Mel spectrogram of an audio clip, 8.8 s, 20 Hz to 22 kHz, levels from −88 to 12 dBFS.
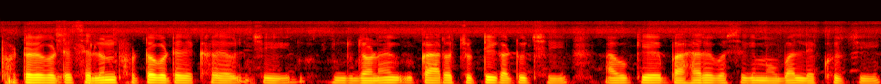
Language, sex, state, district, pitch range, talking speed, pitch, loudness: Odia, male, Odisha, Malkangiri, 105-115 Hz, 115 wpm, 110 Hz, -21 LUFS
